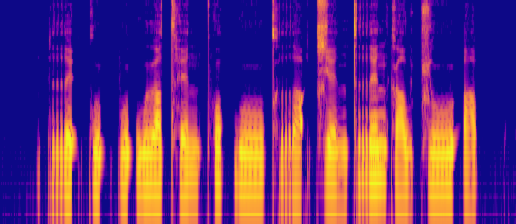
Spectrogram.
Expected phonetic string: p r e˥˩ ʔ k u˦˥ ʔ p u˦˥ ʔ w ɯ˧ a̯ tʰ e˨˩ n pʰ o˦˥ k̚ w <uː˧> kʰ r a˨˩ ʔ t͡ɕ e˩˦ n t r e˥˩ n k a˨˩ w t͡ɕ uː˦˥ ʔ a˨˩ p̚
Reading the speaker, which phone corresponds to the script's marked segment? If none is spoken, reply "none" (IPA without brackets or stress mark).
uː˧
